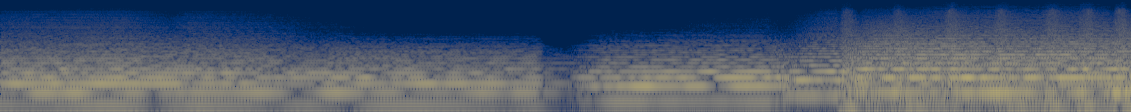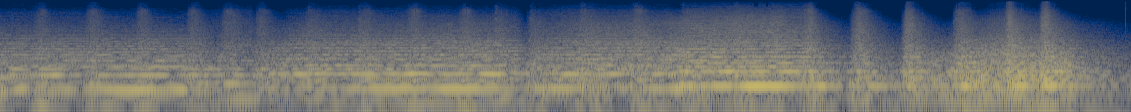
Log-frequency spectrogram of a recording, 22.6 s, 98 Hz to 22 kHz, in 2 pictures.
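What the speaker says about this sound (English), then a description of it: "Just want to listen to the brass on its own." Brass section from the 8Dio Majestica orchestral sample library playing alone: low sustained chords, then a fuller, brighter swell of layered horns building louder toward the end, with no talk.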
